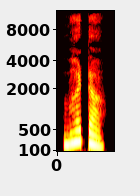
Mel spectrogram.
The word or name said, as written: ಭಟ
